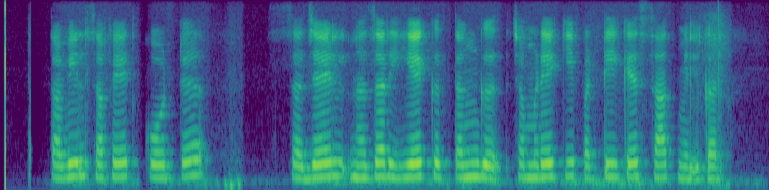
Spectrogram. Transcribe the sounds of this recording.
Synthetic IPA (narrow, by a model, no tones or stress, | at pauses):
t̪ɐʋiːlsɐfeːd̪koːʈ | sɐd͡ʒeːlnɐzəɾeːkt̪ɐ̃ŋɡt͡ʃɐmɽekipɐʈːikesaːt̪ʰmɪlkəɾ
